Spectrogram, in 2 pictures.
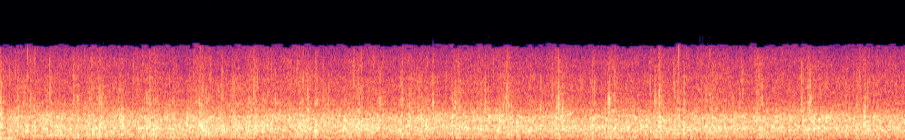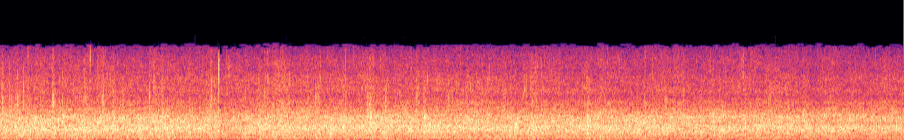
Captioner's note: applause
